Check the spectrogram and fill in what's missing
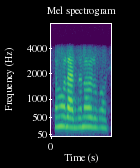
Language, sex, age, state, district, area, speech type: Odia, female, 45-60, Odisha, Nayagarh, rural, conversation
